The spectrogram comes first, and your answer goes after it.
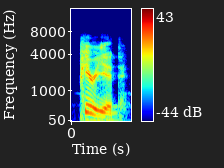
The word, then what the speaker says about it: period: okay one more time perid with a short i period period there you go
